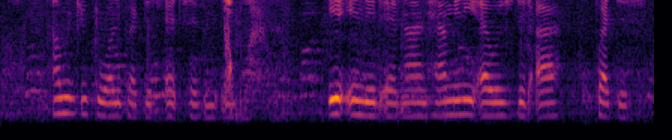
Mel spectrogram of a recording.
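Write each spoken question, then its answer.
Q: How many hours did I practice?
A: 2 hours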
